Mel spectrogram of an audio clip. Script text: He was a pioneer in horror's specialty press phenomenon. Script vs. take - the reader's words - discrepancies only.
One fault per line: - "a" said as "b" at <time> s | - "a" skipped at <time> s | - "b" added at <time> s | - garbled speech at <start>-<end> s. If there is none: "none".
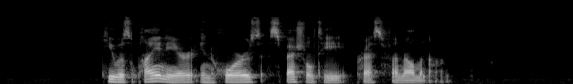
none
